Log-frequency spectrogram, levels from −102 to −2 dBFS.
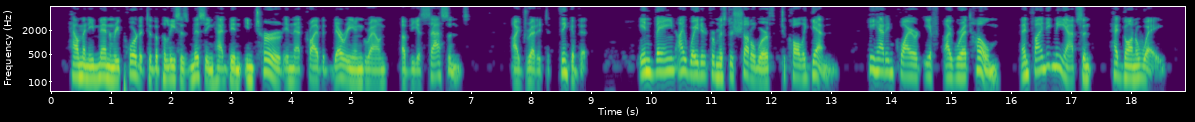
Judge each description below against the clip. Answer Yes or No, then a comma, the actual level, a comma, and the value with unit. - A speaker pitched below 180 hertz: Yes, low, 135 Hz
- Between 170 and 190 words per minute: No, average, 160 wpm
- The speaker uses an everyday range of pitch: No, wide, 7.8 semitones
